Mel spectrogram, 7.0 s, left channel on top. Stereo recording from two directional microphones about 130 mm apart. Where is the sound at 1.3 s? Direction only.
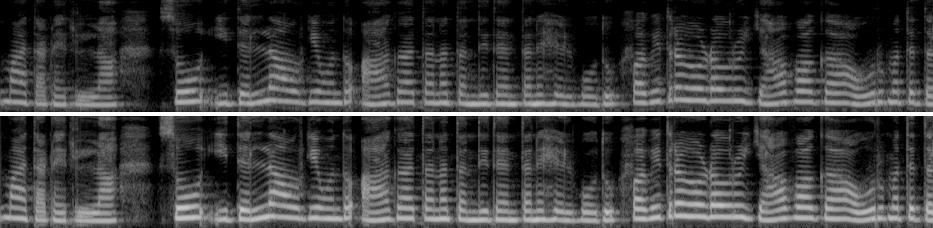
40° right (ahead or behind).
